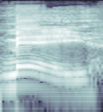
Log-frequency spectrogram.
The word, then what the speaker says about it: Mei: So, the ending of the story series currently, had May, that's M-E-I, May, demonstrate to her friend Zahara,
